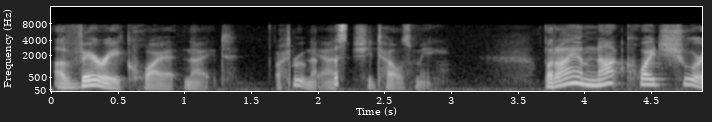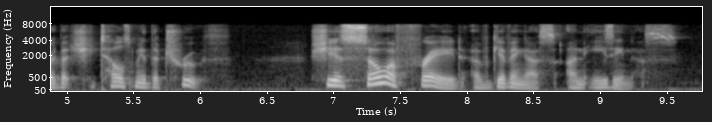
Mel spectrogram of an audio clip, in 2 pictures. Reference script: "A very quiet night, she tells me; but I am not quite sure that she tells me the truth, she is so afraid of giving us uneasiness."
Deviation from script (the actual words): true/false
true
